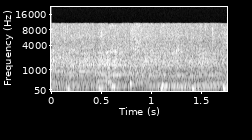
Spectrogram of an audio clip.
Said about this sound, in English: Now, give him a clap, thunderous clap. Thunderous clap.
